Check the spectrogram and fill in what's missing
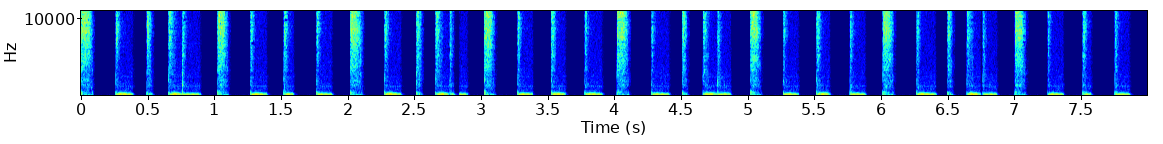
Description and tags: Beatboxing recorded with a cheap webmic in Ableton Live and edited with Audacity.
The webmic was so noisy and was picking up he sounds from the laptop fan that I decided to use a noise gate.
This sounds more like a pop beat than a dance beat, but anyway... The idea was to beatbox, no one said it had to be dance beats.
